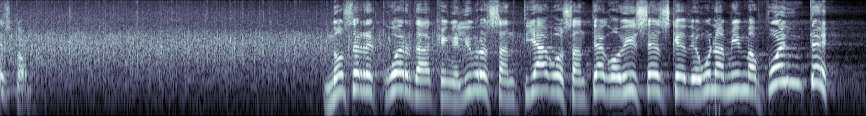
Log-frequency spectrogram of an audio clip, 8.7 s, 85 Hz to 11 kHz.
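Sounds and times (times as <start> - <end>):
speech: 0.0 - 0.5, 3.2 - 8.4
audience applauding loudly: 0.0 - 5.8.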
